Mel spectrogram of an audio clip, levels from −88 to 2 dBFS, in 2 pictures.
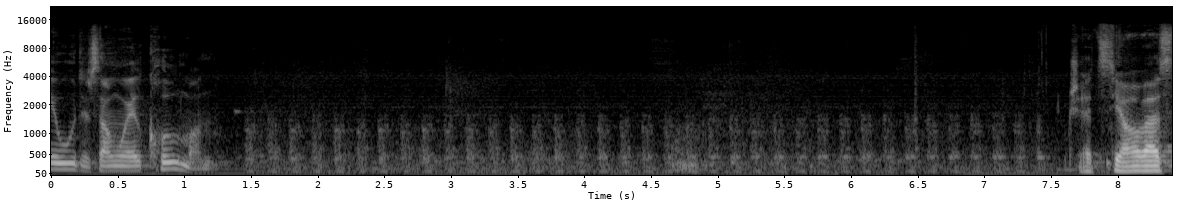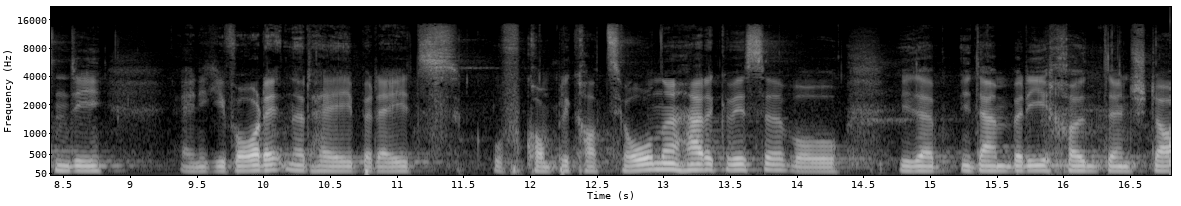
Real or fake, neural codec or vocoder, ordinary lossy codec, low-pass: real; none; none; 14.4 kHz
